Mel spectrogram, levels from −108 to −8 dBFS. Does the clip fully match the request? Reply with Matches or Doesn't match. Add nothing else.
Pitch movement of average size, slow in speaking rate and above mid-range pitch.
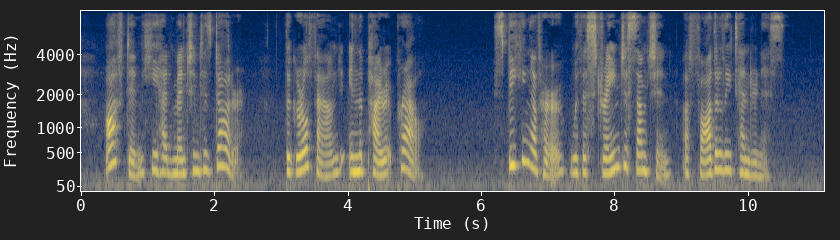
Matches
